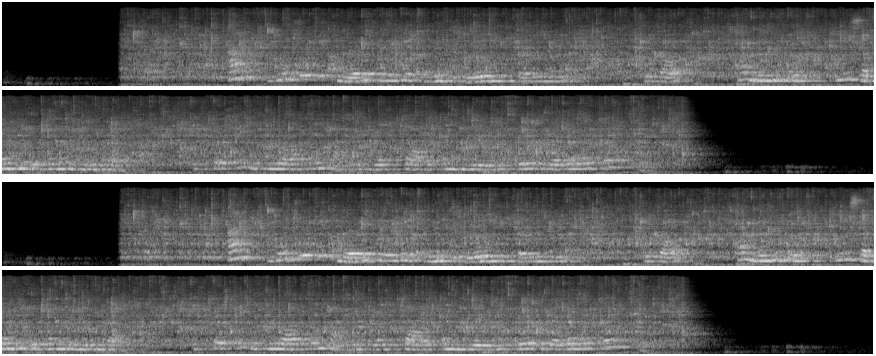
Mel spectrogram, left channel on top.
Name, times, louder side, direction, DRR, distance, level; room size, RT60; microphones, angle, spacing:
sound 1, 1.2-15.6, right 1 dB, 5° left, 1.9 m, -25 dB
voice 1, 2.2-5.7 6.4-6.9 7.3-10.2 10.6-15.2, right 2 dB, 40° right, -3 dB, 3.5 m, -19 dB
10.0 x 8.2 x 3.2 m, 0.85 s
head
